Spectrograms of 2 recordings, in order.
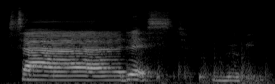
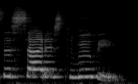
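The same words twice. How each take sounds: First: Very slow, SADDEST stretched in two parts; drawn out slowly. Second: Said in the usual way. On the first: Shown as a demonstration. Teacher doubling the consonant for students, drawn out slowly. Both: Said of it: "go through them slowly".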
